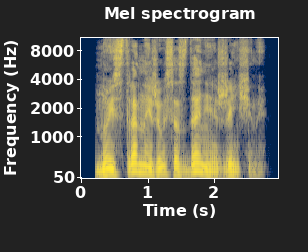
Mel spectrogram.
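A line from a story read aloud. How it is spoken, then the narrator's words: Sigh. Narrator (Russian): вздохнул я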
